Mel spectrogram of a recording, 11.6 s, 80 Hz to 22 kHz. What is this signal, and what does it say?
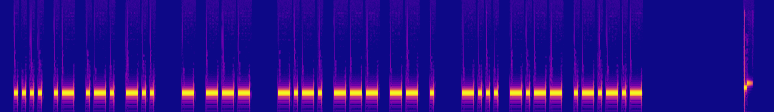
Morse code, heard as a keyed tone, about 20 wpm, 700 Hz. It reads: HARD TO COME BY.
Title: Sentences from Top 1000 Words - Review Part 5 - 20wpm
